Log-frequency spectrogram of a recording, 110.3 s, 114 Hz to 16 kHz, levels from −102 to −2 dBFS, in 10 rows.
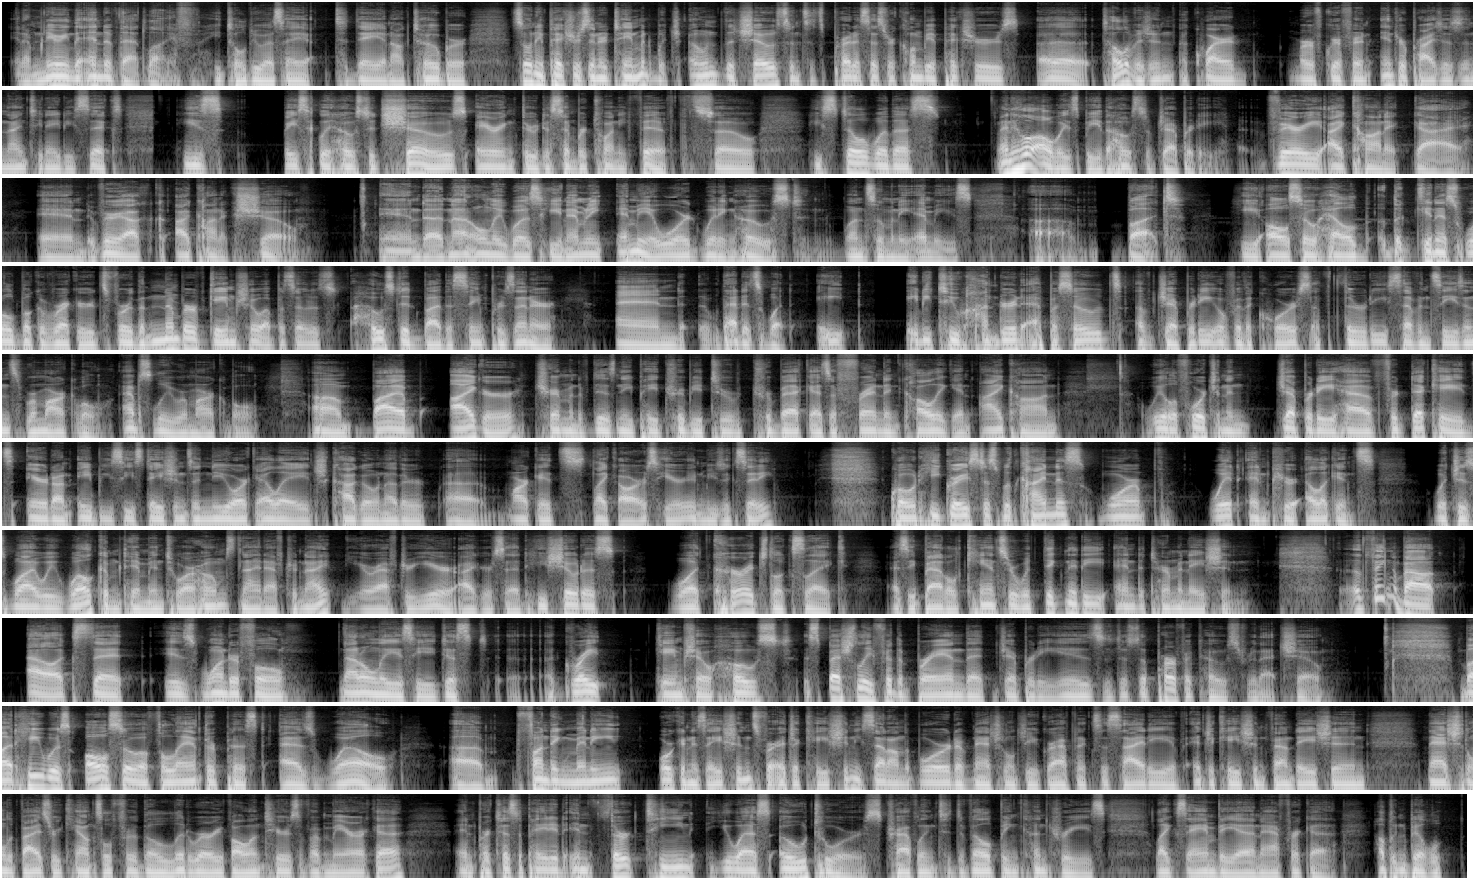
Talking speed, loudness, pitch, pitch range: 160 wpm, -22 LUFS, 85 Hz, 80-100 Hz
